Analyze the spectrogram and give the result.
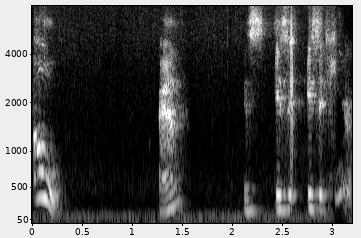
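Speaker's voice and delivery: thrilled, overeager, very excited, words tripping out. Planning a role-play scene, acting out how she will react, very excited. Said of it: "She'll she'll get very excited".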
